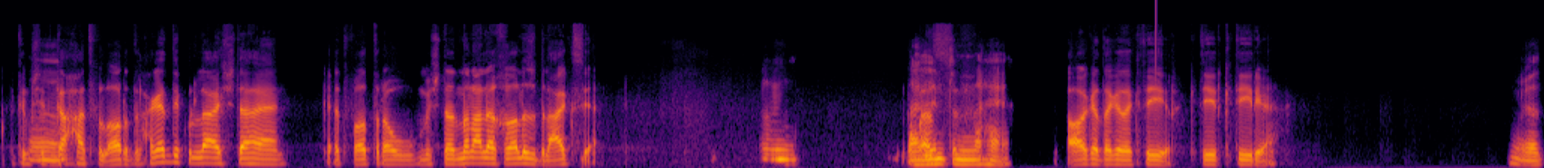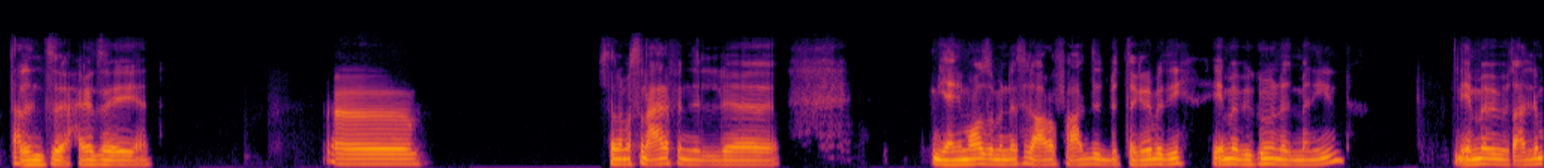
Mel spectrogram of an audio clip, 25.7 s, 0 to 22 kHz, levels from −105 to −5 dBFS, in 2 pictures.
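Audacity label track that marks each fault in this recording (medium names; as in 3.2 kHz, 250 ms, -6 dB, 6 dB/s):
9.640000	9.640000	pop -16 dBFS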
